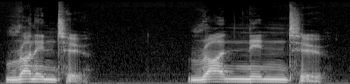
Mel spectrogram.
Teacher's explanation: we're linking N and I, consonant, vowel, link.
